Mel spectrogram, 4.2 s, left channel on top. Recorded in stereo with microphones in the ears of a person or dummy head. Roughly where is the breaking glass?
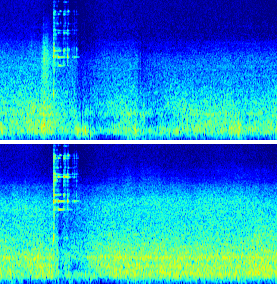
Right.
